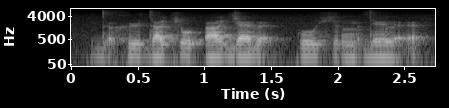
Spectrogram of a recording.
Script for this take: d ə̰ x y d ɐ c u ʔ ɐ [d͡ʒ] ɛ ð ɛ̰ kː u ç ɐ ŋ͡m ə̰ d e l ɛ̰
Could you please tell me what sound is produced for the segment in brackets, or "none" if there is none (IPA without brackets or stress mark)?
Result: ɟ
